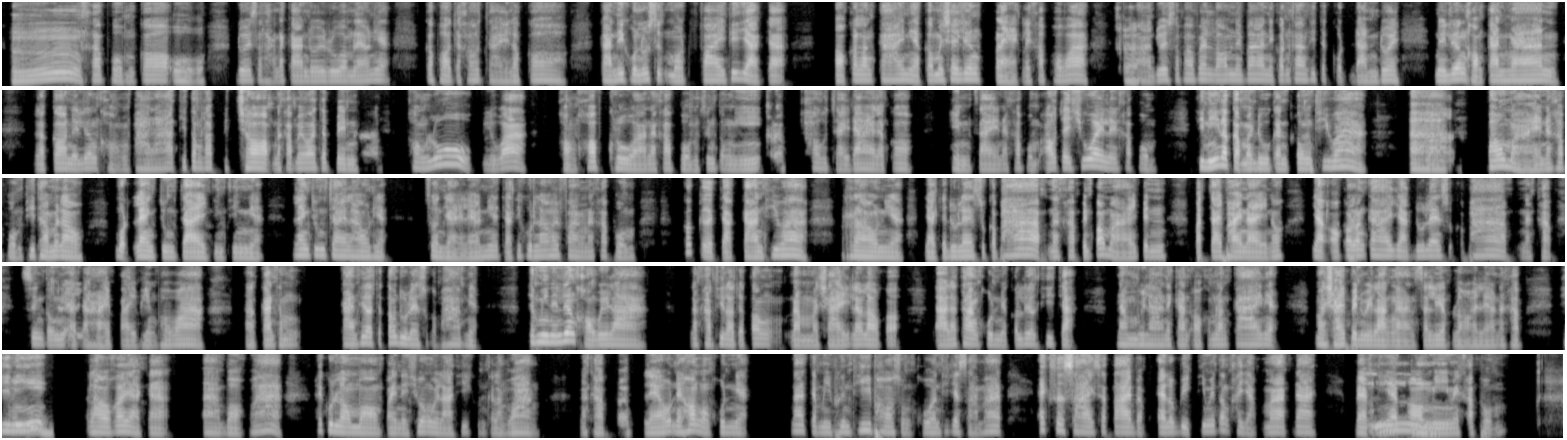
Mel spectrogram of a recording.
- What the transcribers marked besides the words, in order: other noise; other background noise
- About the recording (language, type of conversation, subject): Thai, advice, ควรทำอย่างไรเมื่อหมดแรงจูงใจในการทำสิ่งที่ชอบ?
